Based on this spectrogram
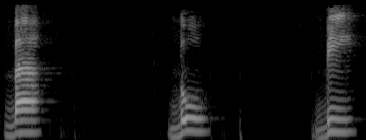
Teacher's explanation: زمن نطق الحرف المفتوح يساوي زمن النطق المضموم يساوي زمن النطق المكسور، بدل ما أقول مفتوح ومضموم ومكسور أقول حركة، أقول حركة، حركة يعني ما يهمني إن كانت الحركة فتحة أو ضمة أو كسرة.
